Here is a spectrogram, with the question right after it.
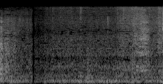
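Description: Butter chicken gravy with tomato ketchup and sugar sizzles in a hot pan while it is stirred, a steady close hiss of frying with a brief scrape partway through and no talking.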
